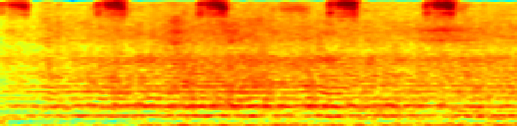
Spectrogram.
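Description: A dense, steady hum of many irritated, squabbling honeybees buzzing together in a hive, loud and unbroken with a slightly agitated, wavering drone and no voices.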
